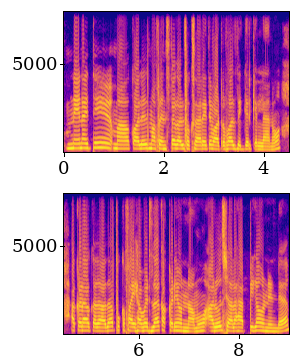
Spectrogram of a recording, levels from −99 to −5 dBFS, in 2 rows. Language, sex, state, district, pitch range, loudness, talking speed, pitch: Telugu, female, Andhra Pradesh, Anantapur, 205-230 Hz, -10 LUFS, 160 wpm, 220 Hz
